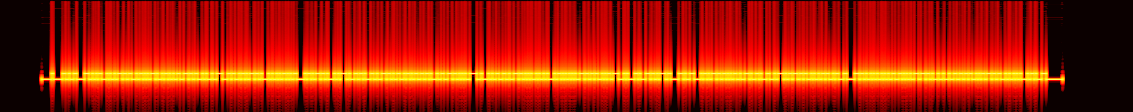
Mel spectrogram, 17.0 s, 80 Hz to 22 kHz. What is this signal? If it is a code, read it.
TTY/TDD text telephone tones (45.45 baud Baudot), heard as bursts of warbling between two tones, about 400 Hz shift, 1600 Hz centre. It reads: PVNBF CRHDW CQOLD KJRVD KEUGP WDIGW YTKWP YFKRY LSOXG EVHMD RPHGC LFLBV JJWRA QQILS CJKGM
